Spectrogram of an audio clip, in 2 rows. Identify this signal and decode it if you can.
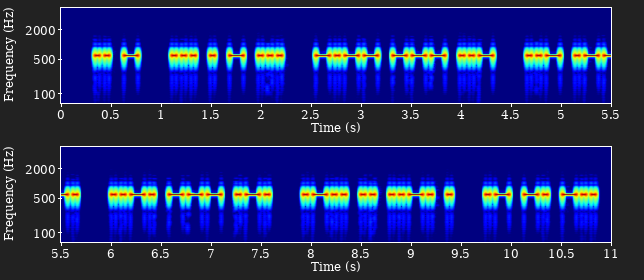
Morse code, heard as a keyed tone, about 25 wpm, 600 Hz. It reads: IT SETS YOU UP FOR LIFE AND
